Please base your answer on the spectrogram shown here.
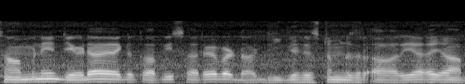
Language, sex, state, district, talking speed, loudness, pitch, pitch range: Punjabi, male, Punjab, Kapurthala, 155 wpm, -16 LUFS, 110 Hz, 105-120 Hz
